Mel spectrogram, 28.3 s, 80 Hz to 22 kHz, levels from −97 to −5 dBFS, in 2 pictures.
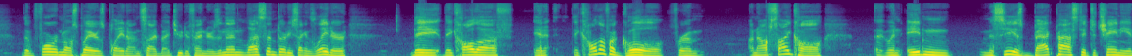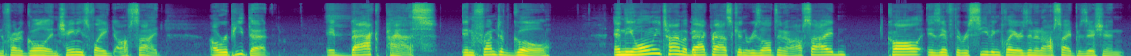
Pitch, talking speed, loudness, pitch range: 170 Hz, 170 wpm, -15 LUFS, 155-190 Hz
